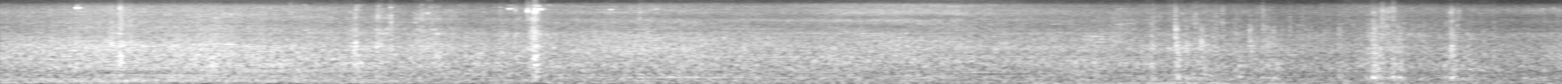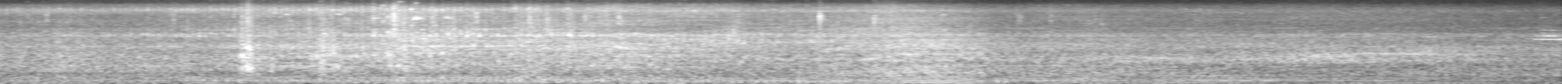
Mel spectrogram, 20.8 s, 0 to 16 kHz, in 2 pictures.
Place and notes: Level crossing, Train traveling through, Sony Hi-MD MZ-RH1, Rode NT4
